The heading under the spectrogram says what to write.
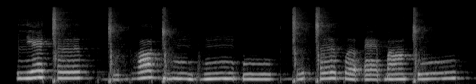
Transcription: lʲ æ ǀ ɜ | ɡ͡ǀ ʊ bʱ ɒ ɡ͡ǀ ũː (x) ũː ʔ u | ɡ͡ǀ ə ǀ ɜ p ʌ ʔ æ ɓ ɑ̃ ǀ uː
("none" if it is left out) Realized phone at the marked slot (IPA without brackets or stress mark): ɡʱ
